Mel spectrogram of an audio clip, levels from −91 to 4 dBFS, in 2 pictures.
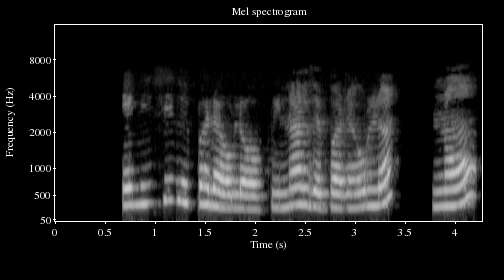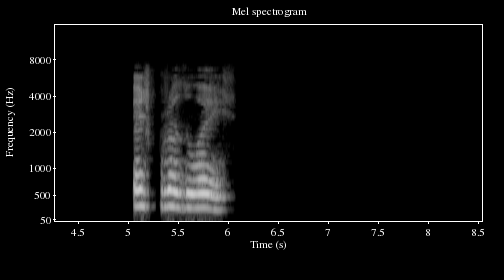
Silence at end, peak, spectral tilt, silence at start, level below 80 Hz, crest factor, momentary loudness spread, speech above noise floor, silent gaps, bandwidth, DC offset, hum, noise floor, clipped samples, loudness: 2.55 s; -10 dBFS; -4 dB/octave; 0.7 s; -78 dBFS; 16 dB; 10 LU; over 67 dB; 3.47-3.77 s, 4.28-5.04 s; 7 kHz; under 0.1%; none; under -90 dBFS; under 0.1%; -24 LUFS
